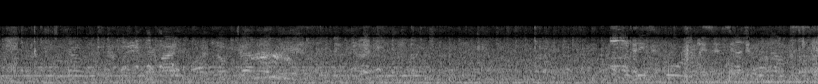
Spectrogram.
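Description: Outdoor crowd ambience: scattered background voices over a steady low rumble of a vehicle engine running.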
